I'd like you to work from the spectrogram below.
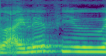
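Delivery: "I love you" slow and gentle, each word drawn out; gentle confession. Shown as a demonstration. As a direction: say "I love you" slowly, gently, like a brave lover. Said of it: "Bilang aja gentle gitu". ("I love you" diucapkan pelan dan lembut)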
